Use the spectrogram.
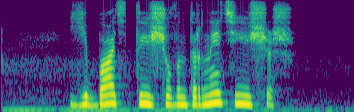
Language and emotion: Russian, angry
